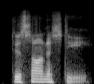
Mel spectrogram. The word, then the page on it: dishonesty: American English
